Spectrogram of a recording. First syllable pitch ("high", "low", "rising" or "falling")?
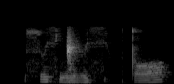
rising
